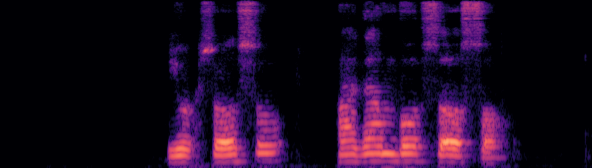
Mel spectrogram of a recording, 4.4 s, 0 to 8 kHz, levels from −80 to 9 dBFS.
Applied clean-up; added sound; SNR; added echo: neural mask model DeepFilterNet 3.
